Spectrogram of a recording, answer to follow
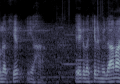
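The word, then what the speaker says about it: ل: ल अंग्रेजी में जैसे एल की आवाज़ होती है, ल।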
